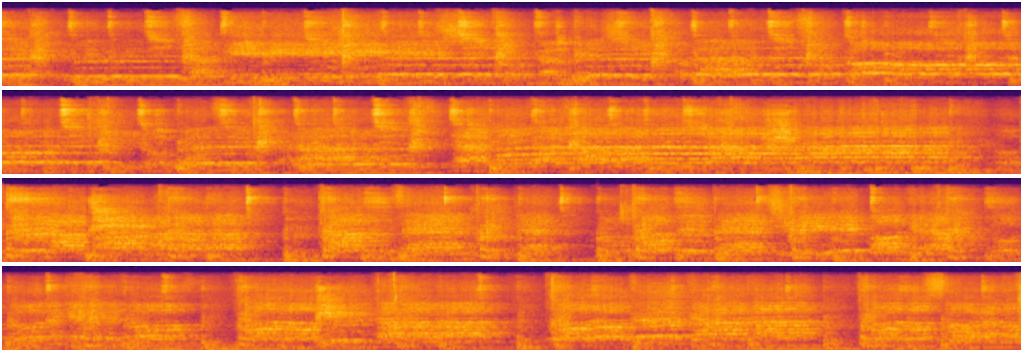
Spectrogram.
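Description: A large mixed choir of male and female voices singing a cappella, with no instruments, in continuous song.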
